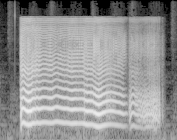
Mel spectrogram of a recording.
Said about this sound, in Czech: bohužel začal i uh, nahlas komentovat to, že si prdne,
